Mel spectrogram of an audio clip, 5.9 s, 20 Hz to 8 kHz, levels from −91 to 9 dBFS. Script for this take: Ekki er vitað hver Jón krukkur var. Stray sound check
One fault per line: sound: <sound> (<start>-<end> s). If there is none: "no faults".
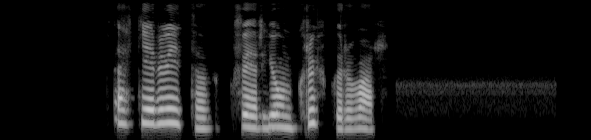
no faults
